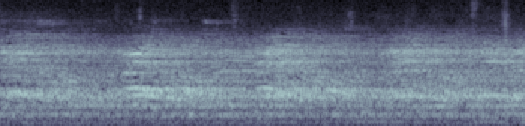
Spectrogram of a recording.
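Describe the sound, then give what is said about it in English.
A basketball being dribbled out of bounds on a court during a game between Briarwood and the Aggies, its bounces faint and partly buried under a steady wash of crowd noise, with voices talking throughout. “Mears slapped it off of Patterson, and we dribble it out of bounds.”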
